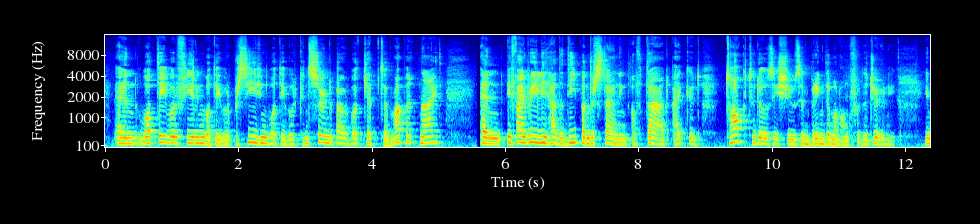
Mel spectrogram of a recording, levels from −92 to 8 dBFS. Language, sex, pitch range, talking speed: English, female, 160-190 Hz, 215 wpm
